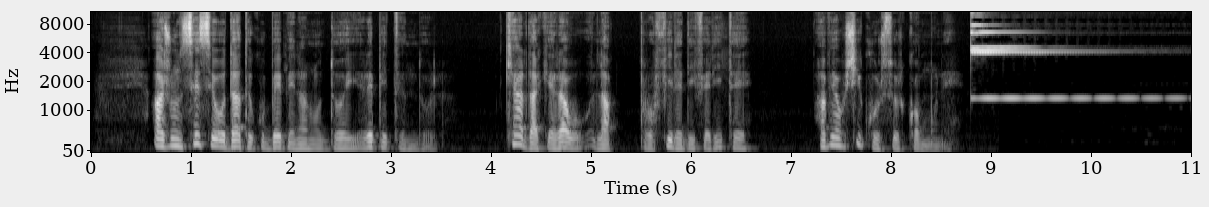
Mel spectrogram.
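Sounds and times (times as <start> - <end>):
speech: 0.6 - 3.6, 4.2 - 8.7
mobile phone message notification chime: 8.8 - 10.9.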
